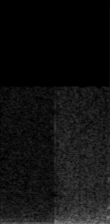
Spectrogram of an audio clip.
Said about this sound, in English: That almost pasted my biscuit. Was that explosion loud enough? I always wonder sometimes if the explosions are loud enough. I try to make them, like, really loud. So that, you know, especially those one-offs, so they'll really jar people.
